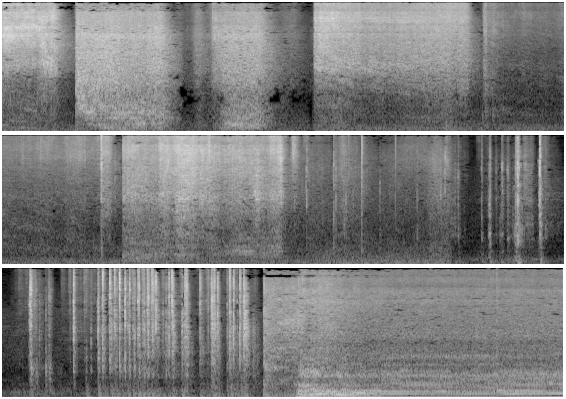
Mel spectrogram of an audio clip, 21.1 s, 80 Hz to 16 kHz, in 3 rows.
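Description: Paper and plastic protective covers being pulled and peeled off a new Porsche 911 GT3, rustling and scraping in irregular bursts. About eighteen seconds in, the GT3's flat-six engine starts and settles into a loud, steady idle.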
